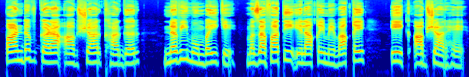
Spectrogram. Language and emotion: Urdu, neutral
